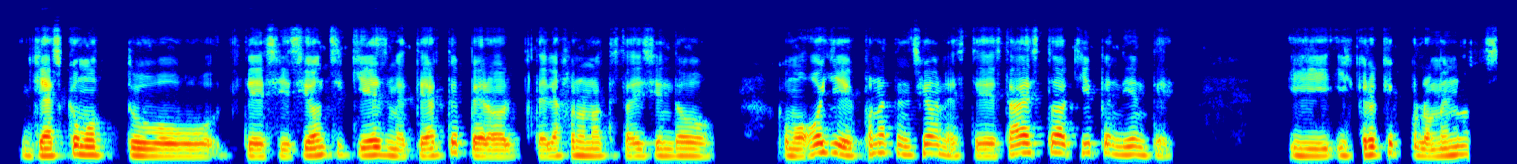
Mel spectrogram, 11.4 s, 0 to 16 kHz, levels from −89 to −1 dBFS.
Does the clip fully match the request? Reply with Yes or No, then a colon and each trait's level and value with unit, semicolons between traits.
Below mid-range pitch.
Yes: low, 125 Hz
